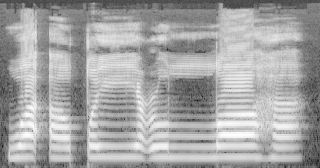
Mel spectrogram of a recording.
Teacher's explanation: کلمت وَأَطِيعُوا میں حرف الطو کو موٹی آواز میں پڑھنا ہے، کیونکہ عین پہ پیش ہے، لہذا لفظ الجلالہ کے لام کا حکم ہے تفخیم، تو ہم حرف اللام کو موٹی آواز میں پڑھیں گے وَأَطِيعُوا اللَّهَ۔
